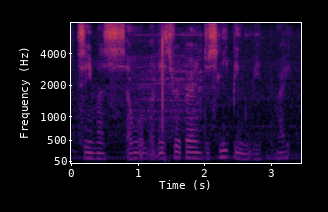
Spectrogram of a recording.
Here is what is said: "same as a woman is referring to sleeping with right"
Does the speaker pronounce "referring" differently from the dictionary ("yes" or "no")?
yes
